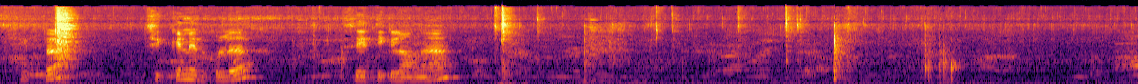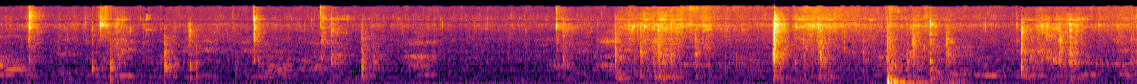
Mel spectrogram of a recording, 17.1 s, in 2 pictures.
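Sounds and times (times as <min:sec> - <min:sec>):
chicken sizzling in masala: 0:00.0 - 0:17.0
spatula thump in pot: 0:15.2 - 0:15.8.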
